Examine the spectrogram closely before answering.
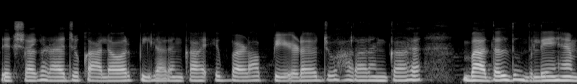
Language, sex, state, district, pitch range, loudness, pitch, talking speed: Hindi, female, Chhattisgarh, Kabirdham, 175-190 Hz, -19 LUFS, 185 Hz, 230 wpm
